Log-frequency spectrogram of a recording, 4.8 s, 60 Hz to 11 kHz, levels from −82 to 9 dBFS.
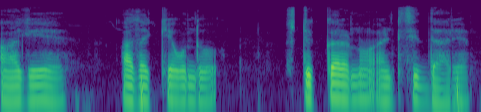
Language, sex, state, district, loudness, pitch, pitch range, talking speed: Kannada, male, Karnataka, Koppal, -21 LUFS, 105 Hz, 100-105 Hz, 75 wpm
